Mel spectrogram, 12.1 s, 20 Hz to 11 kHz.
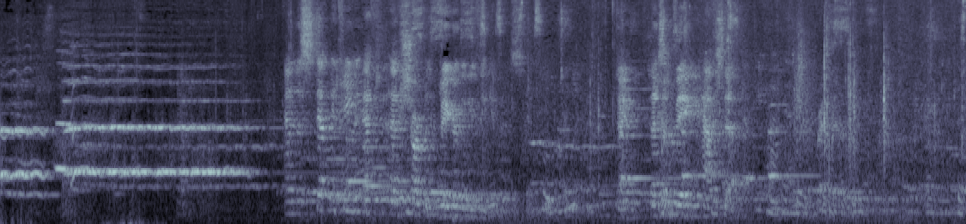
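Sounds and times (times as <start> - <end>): choir singing sustained notes: 0.0 - 6.4.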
